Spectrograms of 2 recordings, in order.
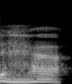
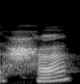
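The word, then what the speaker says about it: ح: And next letter is ha. This is ha. This one is ha. Like this letter is pronounced with deep voice from bottom part of your throat.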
